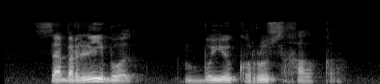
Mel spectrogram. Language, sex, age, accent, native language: Uzbek, male, 18-24, Toshkent viloyati, Uzbek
